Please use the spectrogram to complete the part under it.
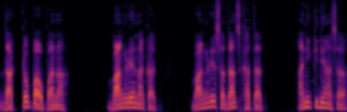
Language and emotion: Goan Konkani, neutral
